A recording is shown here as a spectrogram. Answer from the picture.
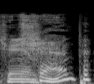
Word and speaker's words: Champ: champ de champ ouais il faut une petite prononciation anglaise champ qui est le nom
